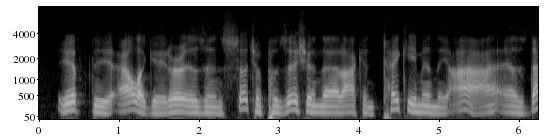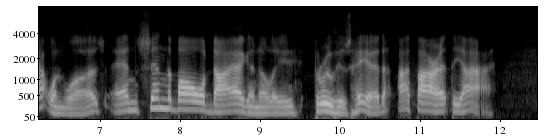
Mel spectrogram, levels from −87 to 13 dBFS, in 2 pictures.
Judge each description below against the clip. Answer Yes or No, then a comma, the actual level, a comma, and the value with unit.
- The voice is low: Yes, low, 130 Hz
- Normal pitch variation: Yes, average, 4.8 semitones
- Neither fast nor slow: Yes, average, 160 wpm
